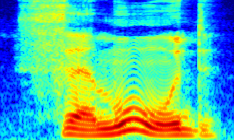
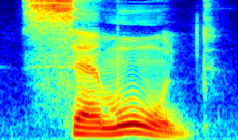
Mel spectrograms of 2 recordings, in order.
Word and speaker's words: Thamud: The final mistake is when producing tha, some learners mispronounce it as seen. So instead of saying thamud, they would say samud.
